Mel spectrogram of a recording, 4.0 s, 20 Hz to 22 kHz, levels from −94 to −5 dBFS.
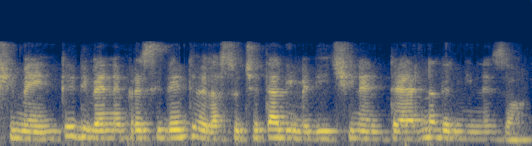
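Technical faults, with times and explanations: throughout: Speex codec. The speech carries plainly audible coding damage, a noisy, hoarse grain laid over the voice. Speex models speech as a pitch predictor plus a spectral envelope filter driven by a coded excitation signal. At a rate around 20.6 kbps the excitation is coarsely quantised, so fine waveform detail is replaced by approximation, which is heard as roughness.
0.95 to 1.00 s and 3.03 to 3.11 s: VoIP packet loss concealed by the speech codec. The first gap falls between "e divenne" and "della società di medicina", the second just after "della società di medicina". Each is a single missing 20 ms frame. The decoder covers it by repeating its last pitch and filter at reduced gain, giving a brief buzzy or noisy, smeared patch. Because each frame depends on the previous one, the distortion lingers for tens of milliseconds past the gap.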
